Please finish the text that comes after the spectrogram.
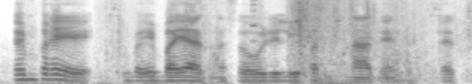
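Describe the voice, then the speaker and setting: A man's voice: mid-range voice, normal speed. A Filipino-accented man hosting a gaming video with casual commentary, with faint noise and clicks in the recording.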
